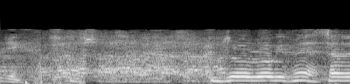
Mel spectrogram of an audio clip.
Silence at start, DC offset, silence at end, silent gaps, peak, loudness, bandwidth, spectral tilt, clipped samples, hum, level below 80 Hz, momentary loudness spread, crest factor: 0 s; under 0.1%; 0 s; none; 0 dBFS; -9 LUFS; 5.4 kHz; -7.5 dB/octave; 0.9%; none; -32 dBFS; 7 LU; 8 dB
